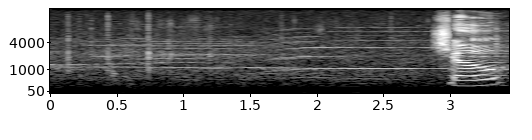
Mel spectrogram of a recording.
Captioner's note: audience applauding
